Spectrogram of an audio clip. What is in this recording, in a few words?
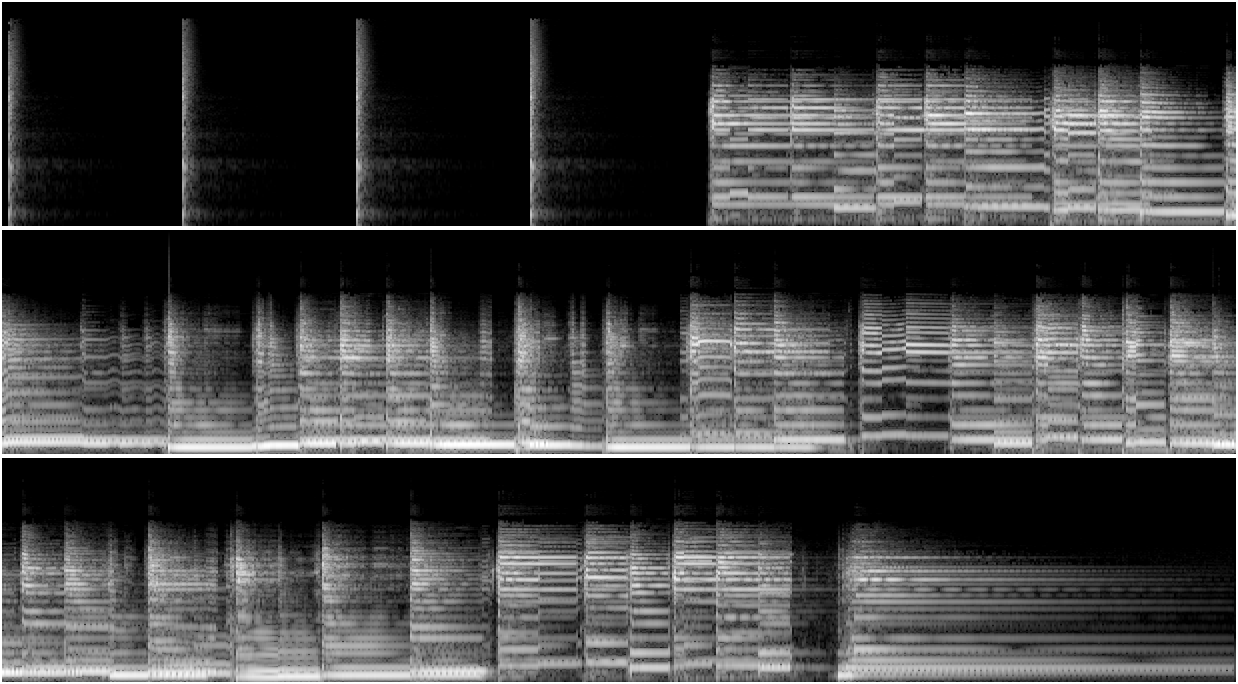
C MAJ Rip (SLOW)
